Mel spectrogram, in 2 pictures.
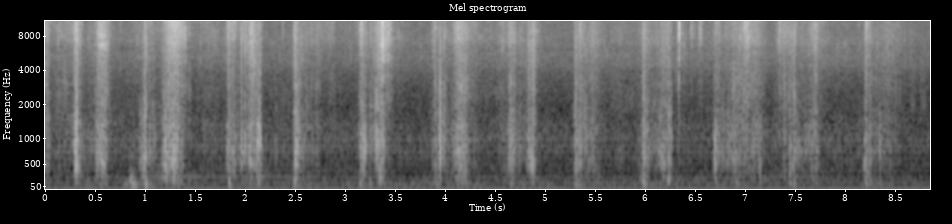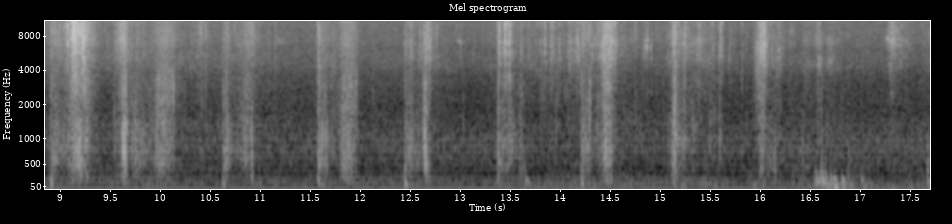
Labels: Frequently performing this activity can improve what aspect of a person?
unknown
